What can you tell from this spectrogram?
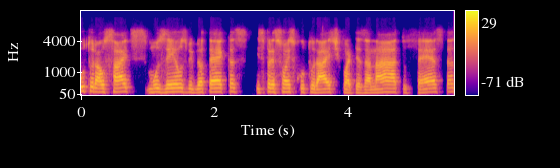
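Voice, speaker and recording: Speaking fairly slowly, this man has a voice pitched high. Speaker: course instructor. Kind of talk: online lecture.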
